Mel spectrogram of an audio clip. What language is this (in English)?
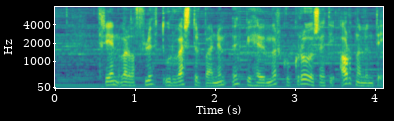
Icelandic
